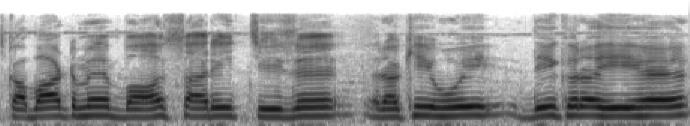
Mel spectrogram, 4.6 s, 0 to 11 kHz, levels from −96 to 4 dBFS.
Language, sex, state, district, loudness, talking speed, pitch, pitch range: Hindi, male, Madhya Pradesh, Dhar, -11 LUFS, 130 wpm, 185 Hz, 175-195 Hz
